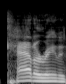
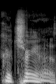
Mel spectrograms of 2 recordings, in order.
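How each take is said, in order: First: The name is said as Katarina. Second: The name is said as Katrina. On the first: The speaker calls it right. "It's Katarina Jinx" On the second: The speaker calls it wrong. "I've been saying Katrina. Sorry"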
